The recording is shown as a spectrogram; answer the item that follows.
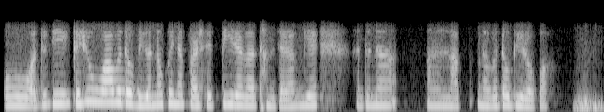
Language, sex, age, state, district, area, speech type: Manipuri, female, 30-45, Manipur, Thoubal, rural, conversation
